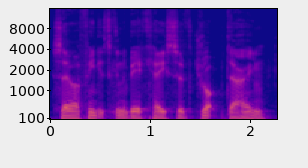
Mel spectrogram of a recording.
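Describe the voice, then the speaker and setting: A man hosting a gaming channel, croaky and stuffed up with a cold, chatting casually through a game walkthrough with sarcastic asides. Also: extremely low pitch, little pitch movement, a little fast, darkish tone.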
